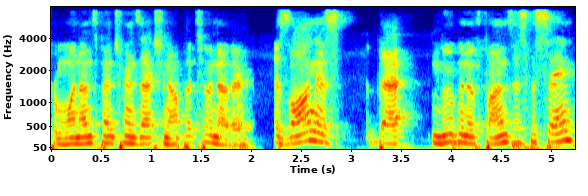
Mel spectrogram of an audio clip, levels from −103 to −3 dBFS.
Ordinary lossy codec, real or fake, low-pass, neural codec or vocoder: MP3, 64 kbps; fake; 7.2 kHz; codec, 16 kHz, 6 kbps, DAC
